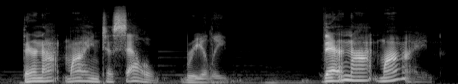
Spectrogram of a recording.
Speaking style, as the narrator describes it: he added in an oddly loud tone

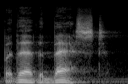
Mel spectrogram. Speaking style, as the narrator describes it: Valenti said quietly

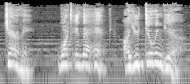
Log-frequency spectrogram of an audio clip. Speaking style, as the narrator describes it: whispered in an annoyed tone

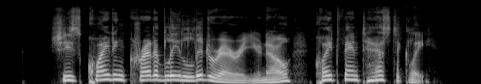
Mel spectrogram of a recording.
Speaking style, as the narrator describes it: exclaimed

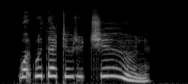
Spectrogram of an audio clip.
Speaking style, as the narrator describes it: Dee pleaded

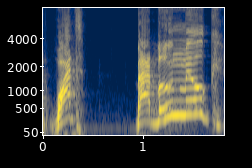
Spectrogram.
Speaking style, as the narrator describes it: shouted the king

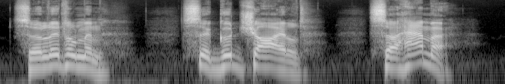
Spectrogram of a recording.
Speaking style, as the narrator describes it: he cried to them in a breaking voice

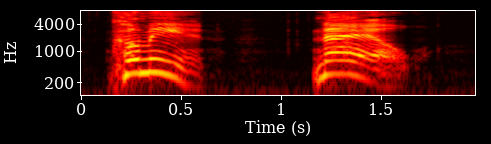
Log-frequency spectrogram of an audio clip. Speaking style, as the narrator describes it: barks

